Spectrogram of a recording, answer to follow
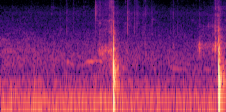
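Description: A cleaver cutting through green bell pepper and striking the cutting board: a single sharp chop about a second in.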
